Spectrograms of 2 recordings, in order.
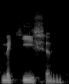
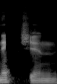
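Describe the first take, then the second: First: The name is said with the middle vowel. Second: The name is said without the middle vowel. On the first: The speaker calls it right. "It's Nikishin" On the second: The speaker calls it wrong. "I was forgetting the I"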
